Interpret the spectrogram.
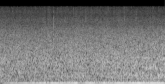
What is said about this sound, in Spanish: Realmente está lloviendo recio, miren.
